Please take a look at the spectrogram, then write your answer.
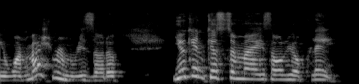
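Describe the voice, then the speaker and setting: A woman's bright, sharp voice, fairly high in pitch, at a fairly quick pace with a French accent. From France. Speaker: cruise line sales manager. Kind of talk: sales presentation.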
